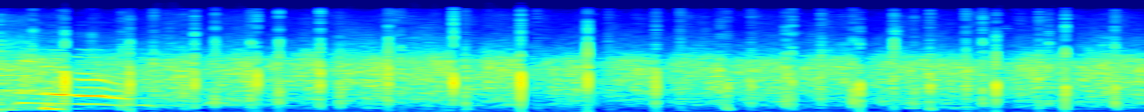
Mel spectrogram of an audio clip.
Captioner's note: applause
